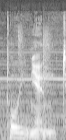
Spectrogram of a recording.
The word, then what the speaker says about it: poignant: on Google yes how do you go about pronouncing it mhm poignant poignant po poignant poignant did you get it okay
